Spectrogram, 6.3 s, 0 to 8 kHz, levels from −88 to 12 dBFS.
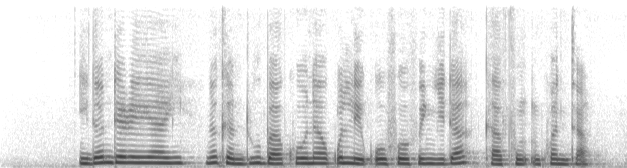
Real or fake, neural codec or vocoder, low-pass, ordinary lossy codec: fake; codec, 16 kHz, 6 kbps, DAC; none; none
